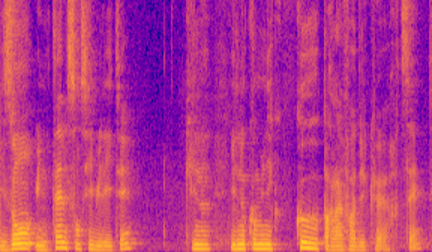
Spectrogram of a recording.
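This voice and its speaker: With a non-native accent, a man talks at a moderate pace in a fairly high, dark, mellow voice, his intonation fairly even, his loudness swinging widely, and his pauses long and frequent. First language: not French (speaking French). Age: 20s. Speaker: health practitioner. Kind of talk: interview. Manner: halting, many fillers.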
